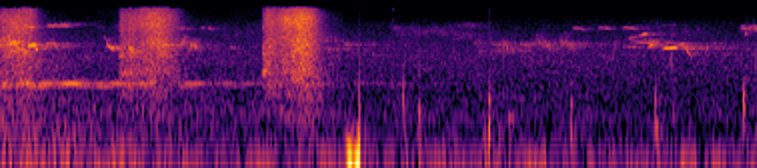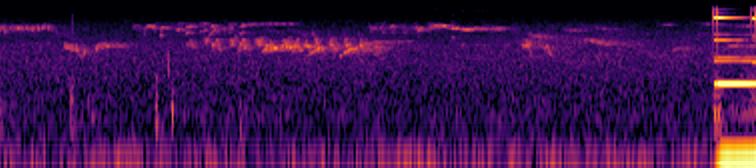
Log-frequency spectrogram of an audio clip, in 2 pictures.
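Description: Three swishes of a long-bristled hand broom sweeping a paved footpath, followed by faint birds chirping and twittering. Near the end, chime-like music tones start abruptly and are the loudest sound.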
